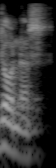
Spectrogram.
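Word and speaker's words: genre: एरेनासिस critics rank the epic as द, ये मैंने अभी बताया आपको, हाईएस्ट ऑफ ऑल जोनर्स। इसको बोलते हैं जोनर। प्रोनाउंसिएशन का ध्यान रखना, जोनर यानी लिटरेचर टर्म्स होते हैं जितने भी सारे।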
